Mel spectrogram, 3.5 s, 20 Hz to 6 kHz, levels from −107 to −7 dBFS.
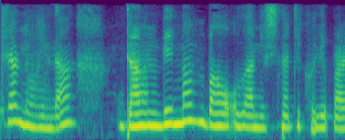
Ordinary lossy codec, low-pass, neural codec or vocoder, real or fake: MP3, 48 kbps; 5.4 kHz; codec, 16 kHz in and 24 kHz out, 0.6 kbps, FireRedTTS-2 codec; fake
